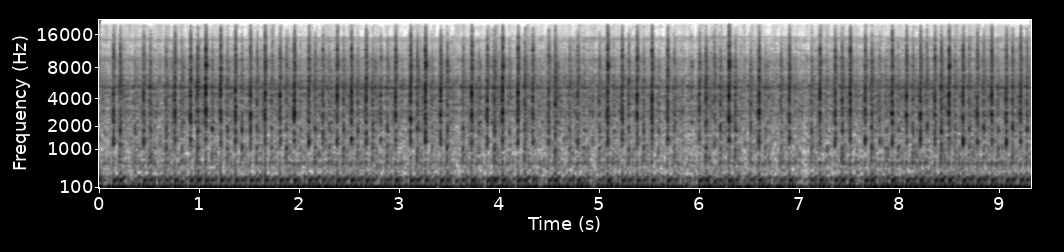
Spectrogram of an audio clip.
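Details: Harley-Davidson Fat Boy Evo 1340 V-twin, started after winter storage with a cleaned carburetor, jumper cables and long cranks: strong, uneven loping potato-potato idle with clean throttle blips, no knocks; runs healthy.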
